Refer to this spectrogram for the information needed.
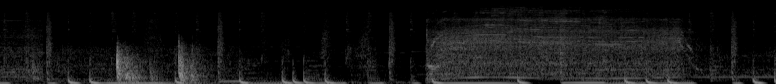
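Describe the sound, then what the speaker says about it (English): A miter saw cuts stained, clear-coated wood pieces to the same length. First come scattered knocks and handling clatter, then the motor spins up with a loud whining cut that runs for a few seconds before winding down, close by. "I took them over to the miter saw and cut them all down to the same length."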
